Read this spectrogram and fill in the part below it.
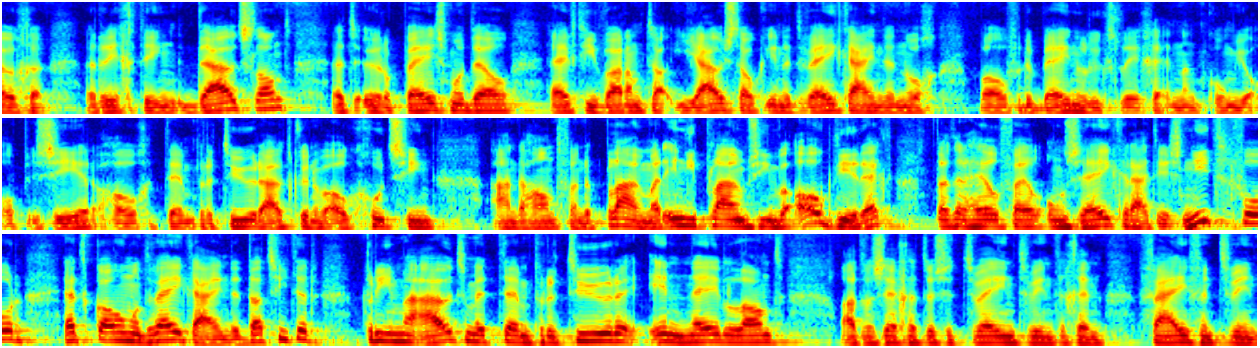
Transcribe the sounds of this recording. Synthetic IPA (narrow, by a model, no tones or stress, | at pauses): ɣə | rɪxtɪŋdœɥtslɑntətøːɾopejsmodɛlˠhejftdiʋɑrmtjœɥstowkɪnətʋejkɛjndənɔx | bowvəndəbejnəlykslɪɣəɛ̰ndɑnkʰɔmjəʔɔpzɪːrhowxətɛmpəratyːɾəœɥtkɵnənʋəowkχutsin | ʔaːndəɦɑntfɑndəplœɥmːaːɾɪndiplœɥmzinʋəʔowk̚diɾɛk̚td̥ɑtɛrɦeːlˠveːlˠɔnzejkərɦɛjtɪsnitfʊːrhətkowməntʋejkɛjndədɑtsitər | primaʔœɥtmɛtʰɛmpəratyːɾəɪnːejdərlɑnt | lʔa̰ːtəʋəzɛɣəntɵsəntʋejəntʋɪntəxɛn | fɛjvəntʋɪn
